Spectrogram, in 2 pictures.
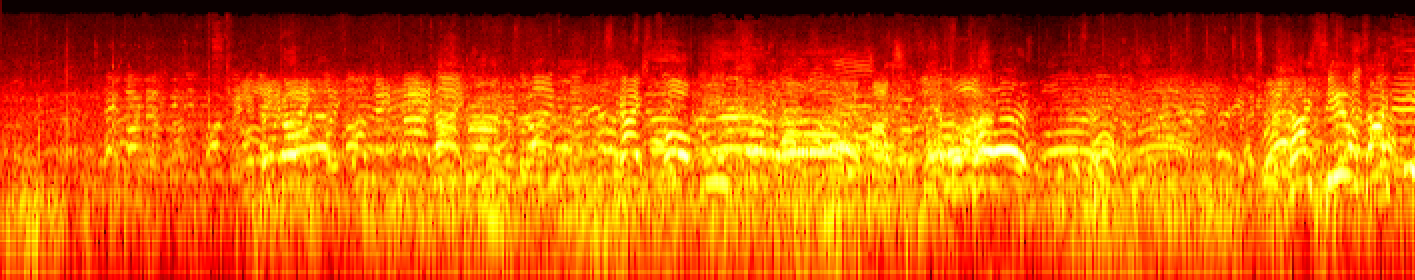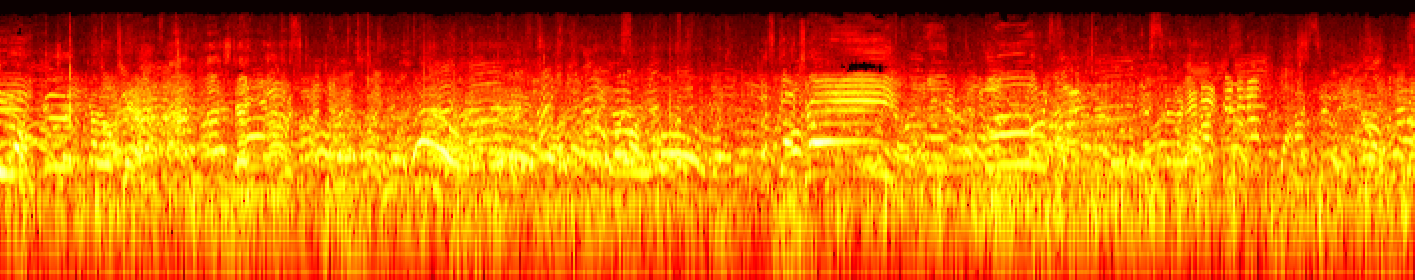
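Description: A crowd of young men and women shout and cheer across an open field.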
